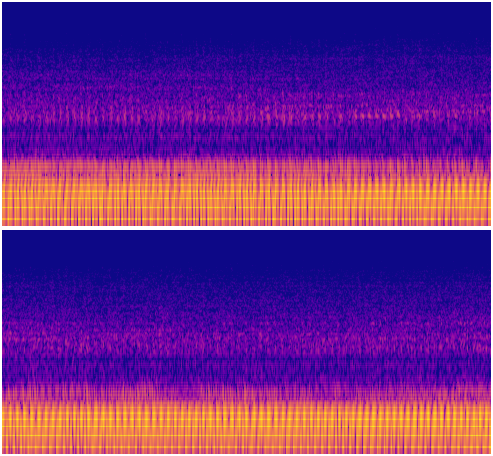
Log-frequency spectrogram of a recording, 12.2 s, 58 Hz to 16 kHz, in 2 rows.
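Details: Kawasaki Brute Force 750 ATV on stock exhaust, before BigGun Evo install, decibel-meter test: steady, even low thump about three to four beats a second with no misses or knocks; clean, healthy idle.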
